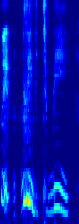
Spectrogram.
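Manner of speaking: hissing whisper. Harry holds Ron back from Malfoy and speaks into his ear, hissed whisper. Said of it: "he hissed in Ron's ear".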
